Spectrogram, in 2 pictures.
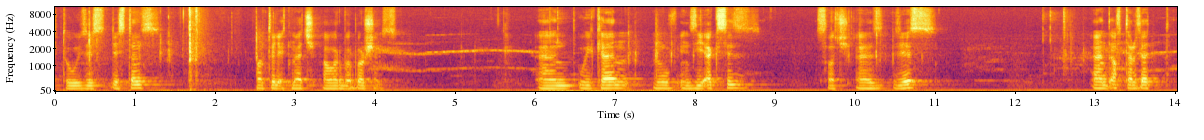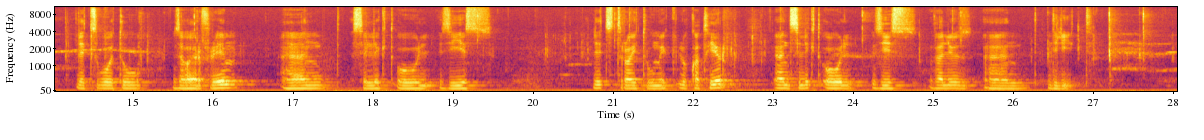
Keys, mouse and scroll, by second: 1.5 s, 1.5 KP_Decimal, 2.5 KP_Decimal, 3.9 s, 8.3 shift+g, 11.6 shift+s, 12.6 Tab, 13.7 z, 15.2 z, 17.5 alt+a, 17.9 b, 18.7 click, 18.9 click, 19.2 click, 19.7-20.5 scroll up 3, 20.5 ctrl+r, 23.7 alt+a, 23.7 b, 24.4 x, 26.2 z.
